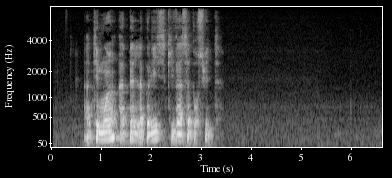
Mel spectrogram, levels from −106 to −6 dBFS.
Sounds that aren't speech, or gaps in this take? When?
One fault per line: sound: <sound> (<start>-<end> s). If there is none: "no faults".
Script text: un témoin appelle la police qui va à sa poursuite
no faults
